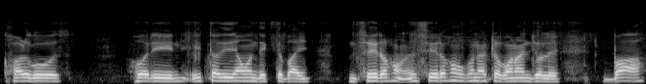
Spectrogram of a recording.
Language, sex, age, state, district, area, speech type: Bengali, male, 45-60, West Bengal, Purba Medinipur, rural, spontaneous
